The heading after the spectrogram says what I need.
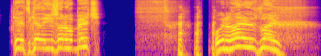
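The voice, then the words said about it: Good Buck impression. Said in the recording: “That's actually a pretty good Buck impression.”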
